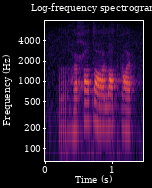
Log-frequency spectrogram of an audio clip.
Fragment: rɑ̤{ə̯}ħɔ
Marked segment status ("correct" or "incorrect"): correct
